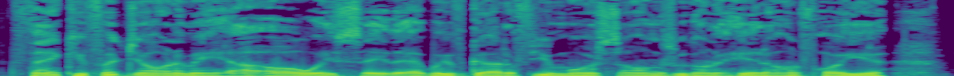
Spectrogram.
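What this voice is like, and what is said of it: Strained, sore-throated voice. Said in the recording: “I know you hear it in my voice, ... this throat is mine, killing me.”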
